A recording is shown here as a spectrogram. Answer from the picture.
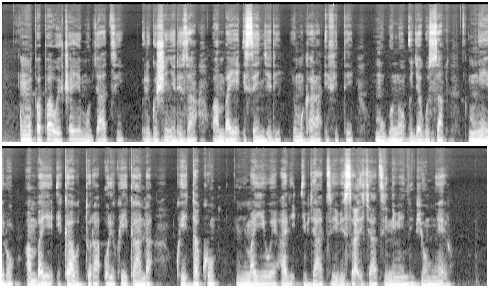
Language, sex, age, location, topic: Kinyarwanda, male, 25-35, Kigali, health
